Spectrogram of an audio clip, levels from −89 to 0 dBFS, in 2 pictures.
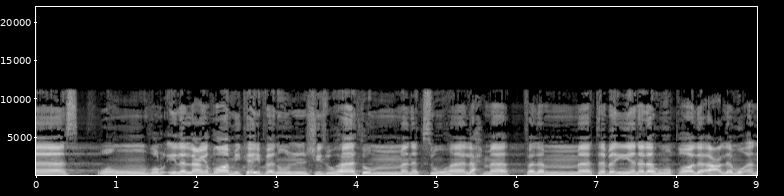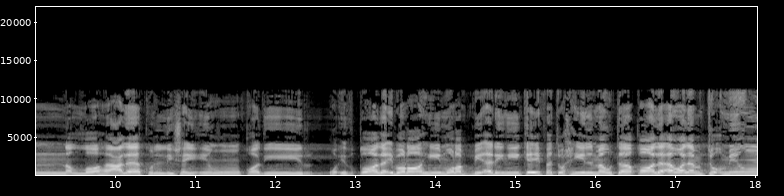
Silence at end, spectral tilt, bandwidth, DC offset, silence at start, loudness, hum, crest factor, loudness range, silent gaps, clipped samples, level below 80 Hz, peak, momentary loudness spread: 0 s; -4 dB/octave; 11.5 kHz; under 0.1%; 0 s; -19 LUFS; none; 18 dB; 2 LU; none; under 0.1%; -64 dBFS; -2 dBFS; 8 LU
